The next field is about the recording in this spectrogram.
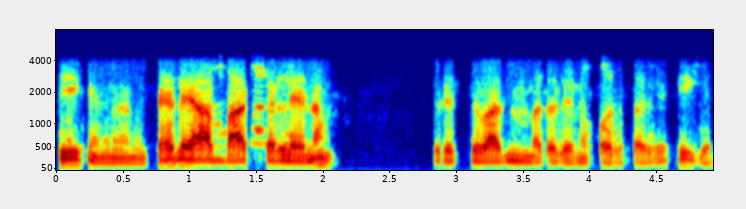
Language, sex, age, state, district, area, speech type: Hindi, male, 30-45, Madhya Pradesh, Seoni, urban, conversation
